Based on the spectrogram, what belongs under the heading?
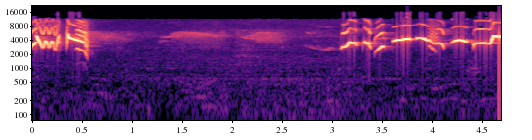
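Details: Competitive song of an Oriental magpie-robin, used as a lure: a brief loud burst, a long quiet stretch of faint soft notes, then a run of loud whistled, slurred phrases.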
